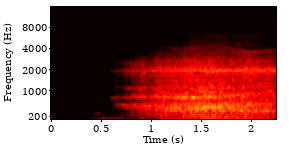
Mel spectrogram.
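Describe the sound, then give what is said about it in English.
Howling wind over the snow-covered wild Northwest, opening the 1950 radio show Challenge of the Yukon, rises quickly out of silence into a steady, loud rush of noise with a faint whistling tone running through it, and it holds without voices. “Now, as howling winds echo across the snow-covered reaches of the wild Northwest”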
